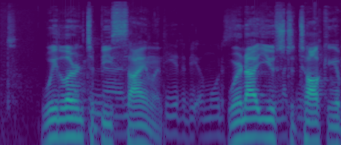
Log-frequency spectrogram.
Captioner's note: through translator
